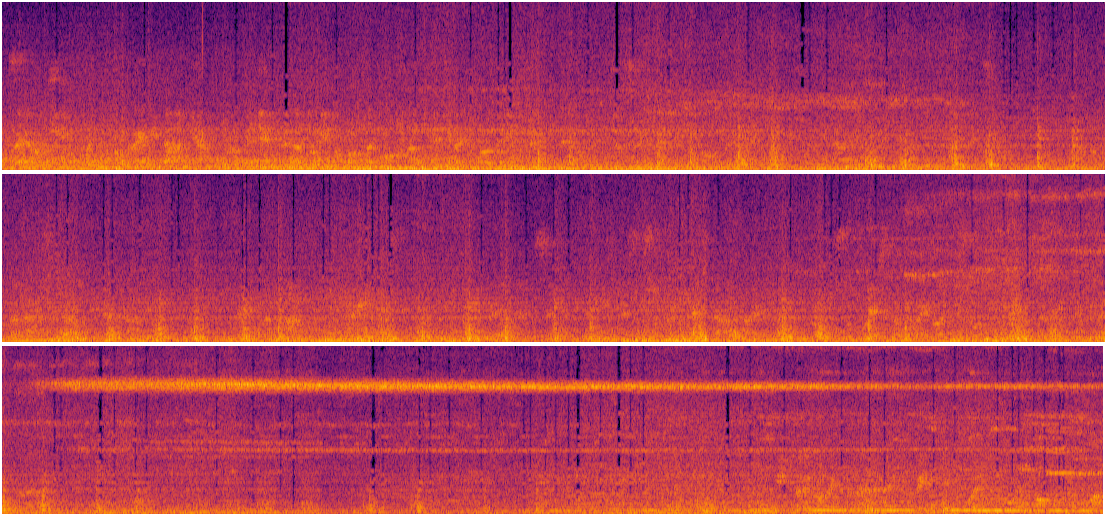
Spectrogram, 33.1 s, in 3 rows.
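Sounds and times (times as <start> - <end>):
train wheels knocking over rail joints: 6.5 - 7.9, 11.7 - 14.0, 18.0 - 20.2
high steady squeal: 19.4 - 33.0.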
